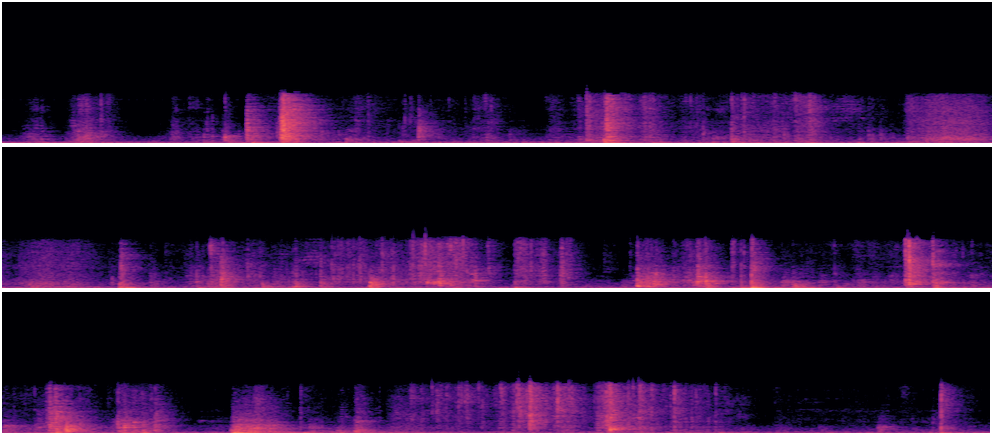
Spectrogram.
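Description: Foil-wrapped hockey card packs handled and set down on a glass counter: an irregular run of light rustles, crinkles and taps, over a faint steady low hum.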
